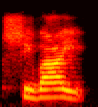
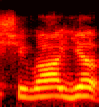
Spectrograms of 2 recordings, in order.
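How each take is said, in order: First: The word ends in a short 'ai' sound. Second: The word ends in a full 'ya' syllable. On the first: The speaker calls it wrong. "not Shivai. In Hindi, they say Shivai. That's a corruption" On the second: The speaker calls it right. "say Shivaya"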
